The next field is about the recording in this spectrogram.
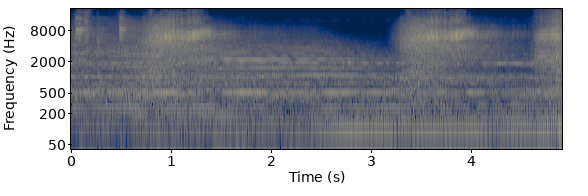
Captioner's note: logo swishing; dramatic instrumental music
